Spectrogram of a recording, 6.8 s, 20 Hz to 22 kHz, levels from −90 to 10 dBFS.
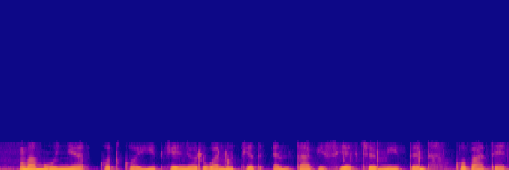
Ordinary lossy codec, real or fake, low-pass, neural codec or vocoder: AAC, 24 kbps; fake; 3.6 kHz; vocoder, 44.1 kHz, 128 mel bands every 512 samples, BigVGAN v2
